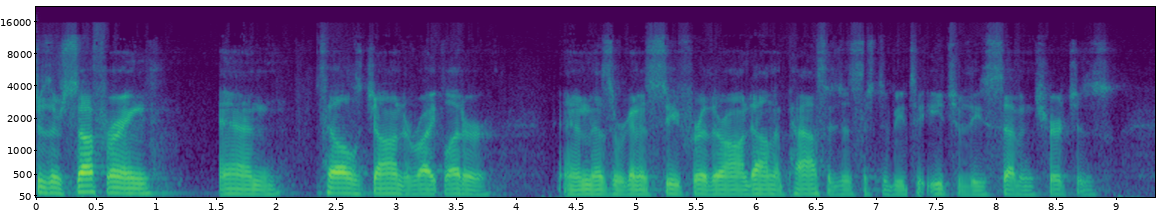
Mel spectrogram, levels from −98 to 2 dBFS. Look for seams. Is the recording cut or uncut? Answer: cut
